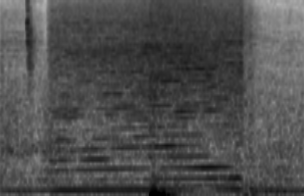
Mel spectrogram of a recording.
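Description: A race car runs a lap at Barber Motorsports Park, its engine holding a steady in-car drone with a brief low thump midway, fairly faint and with no talk.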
